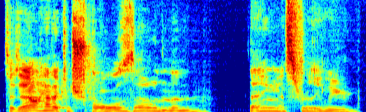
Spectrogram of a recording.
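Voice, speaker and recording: Relaxed male gamer, banters easily, lively pitch, faint background hiss. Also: moderate pace. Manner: laid-back banter, laughs a lot. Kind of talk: casual multiplayer gameplay chat.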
